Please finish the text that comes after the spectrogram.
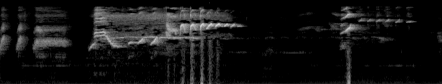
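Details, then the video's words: Orange-headed thrush, tail spread, in intense locked-in sapu jagat singing: quick high chips, then a loud burst of rapid trilled, rattling notes about four per second, a pause, and a final twittering run. "anis merah sapu jagat, buka ekor"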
